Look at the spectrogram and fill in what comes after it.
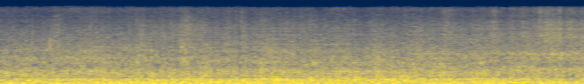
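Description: Freight train gondola cars rolling past close by: a loud, steady rumble of steel wheels on the rails, with a few faint clicks as wheels cross the rail joints.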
